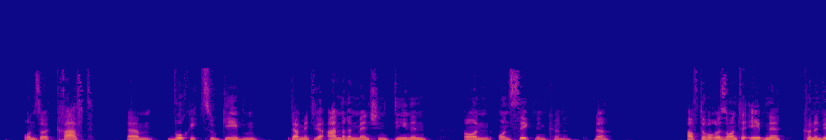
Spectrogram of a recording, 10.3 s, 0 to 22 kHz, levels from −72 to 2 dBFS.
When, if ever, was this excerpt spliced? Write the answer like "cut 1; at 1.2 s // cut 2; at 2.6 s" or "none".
none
